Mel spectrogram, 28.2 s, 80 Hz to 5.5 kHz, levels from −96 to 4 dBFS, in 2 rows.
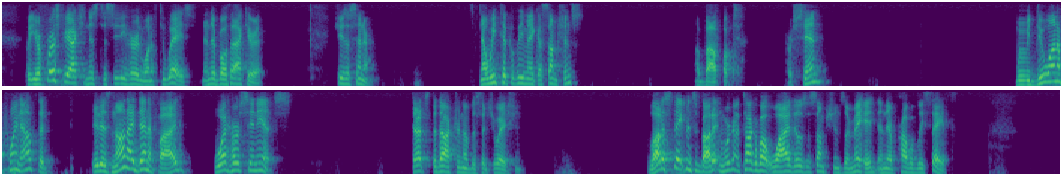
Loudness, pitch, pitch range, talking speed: -27 LUFS, 170 Hz, 150-210 Hz, 150 wpm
